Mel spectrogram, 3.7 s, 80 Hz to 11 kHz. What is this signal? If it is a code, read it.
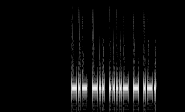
Morse code, heard as a keyed tone, about 36 wpm, 700 Hz. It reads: KD4TR
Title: USA Call Signs - 5 Characters - Repeated 3x - 35wpm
